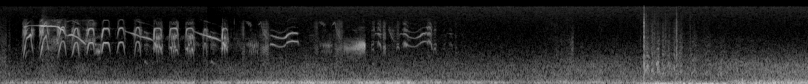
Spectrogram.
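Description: Birds chirping: a quick run of repeated high whistled notes, then a few wavering whistles, over a low steady rumble. A single sharp click comes near the end.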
